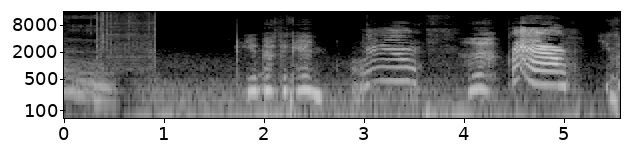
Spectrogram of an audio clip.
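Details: Domestic cat meowing indoors in a few short arched calls, the last one louder and rising then falling, interleaved with a person talking softly to the animal.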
